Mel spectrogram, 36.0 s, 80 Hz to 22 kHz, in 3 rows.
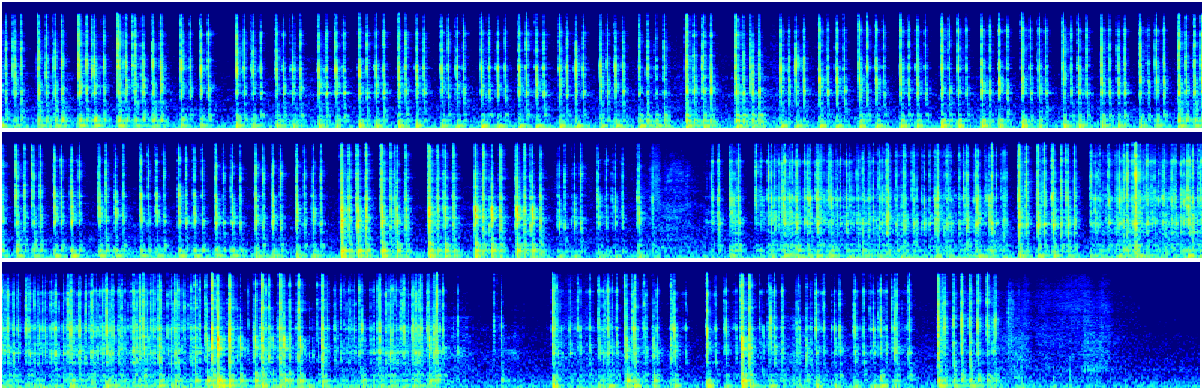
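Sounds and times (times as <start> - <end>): mechanical keyboard typing: 0.0 - 34.0.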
